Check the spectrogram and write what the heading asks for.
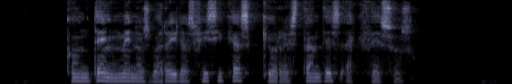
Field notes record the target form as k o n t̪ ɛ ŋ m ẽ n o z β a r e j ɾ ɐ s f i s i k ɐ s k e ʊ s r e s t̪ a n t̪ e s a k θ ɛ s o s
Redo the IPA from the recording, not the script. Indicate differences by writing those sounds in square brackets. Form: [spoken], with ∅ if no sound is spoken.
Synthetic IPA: k o n t̪ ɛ ŋ m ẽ n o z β a r e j ɾ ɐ s f i s i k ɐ s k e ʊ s r e s t̪ a n t̪ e s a k θ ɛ s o s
